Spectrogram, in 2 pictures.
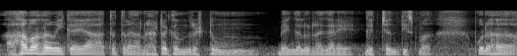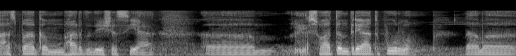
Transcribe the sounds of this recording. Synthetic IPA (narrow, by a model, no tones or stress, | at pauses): ɐɦɐmɐɦɐmikɐjat̪ɐt̪ɾɐnaːʈɐkɐmd̪ɾɐʂʈum | beŋɡɐluːɾnɐɡɐɾeːɡɐt͡ʃːt͡ʃʰɐnt̪ismɐpunɐɦɐːsmaːkɐmbʱaːɾɐt̪ɐd̪eːʃɐsjɐ | sʋaːt̪ɐnt̪ɾjaːt̪ɐpuːɾʋɐm | naːmɐ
